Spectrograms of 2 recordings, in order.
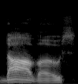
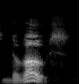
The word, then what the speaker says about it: Davos: It's not Davos. That's how the hillbillies pronounce it. It's Davos. You just like Betsy DeVos. That's how they pronounce the Swiss pronunciation.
